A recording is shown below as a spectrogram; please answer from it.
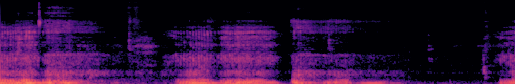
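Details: A Labrador mother dog snores while dreaming, three long, deep, rumbling snores with a rough growly edge and pauses between, as her puppies nurse; a faint room hush underneath.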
